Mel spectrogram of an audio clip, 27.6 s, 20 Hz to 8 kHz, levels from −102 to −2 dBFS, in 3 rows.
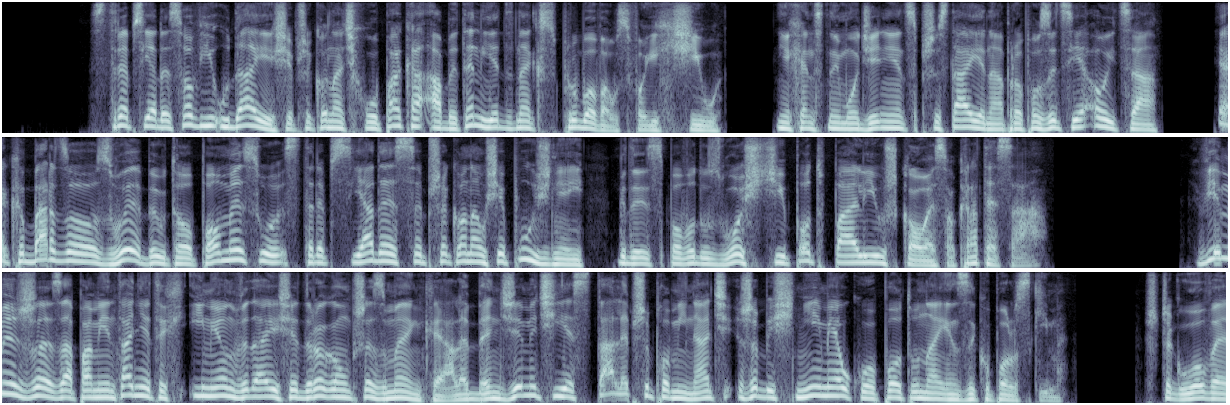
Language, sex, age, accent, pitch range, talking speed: Polish, male, 20-39, native, 115-170 Hz, 125 wpm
